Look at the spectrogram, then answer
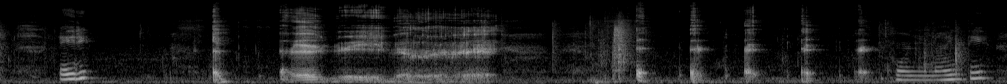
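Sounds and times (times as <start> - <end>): person burping: 2.1 - 5.1, 6.4 - 8.8.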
